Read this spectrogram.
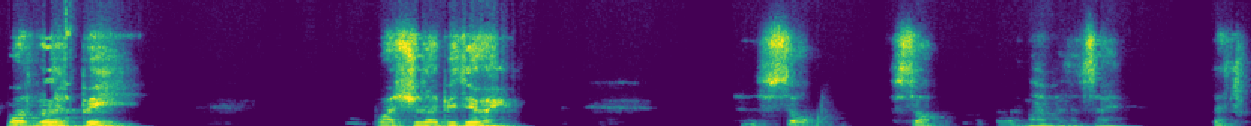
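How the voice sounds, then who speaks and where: An older man, a guest minister, talking in a gentle, halting way that trails off into soft asides. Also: sits high, low-quality recording. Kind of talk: reflective conversation.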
